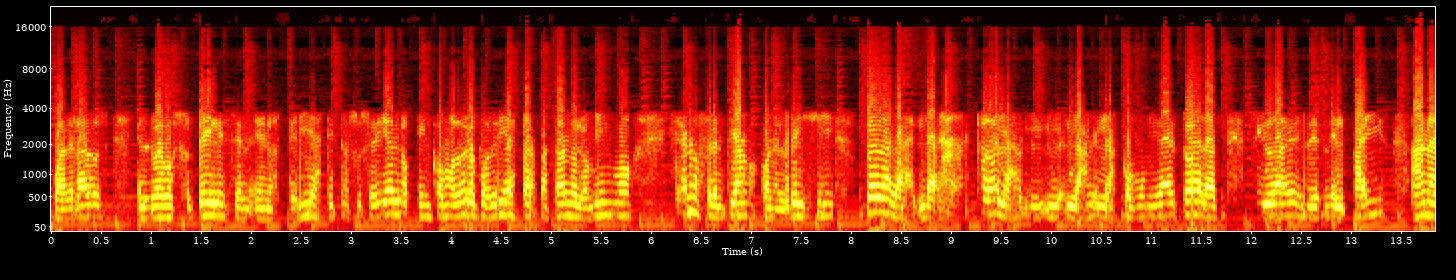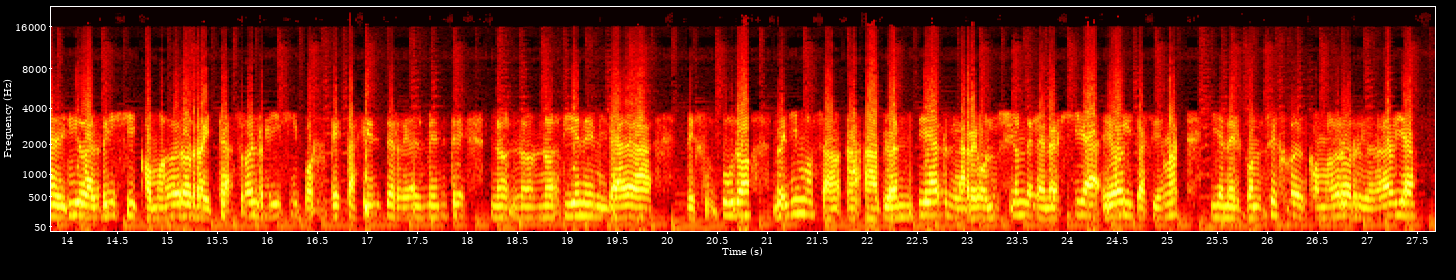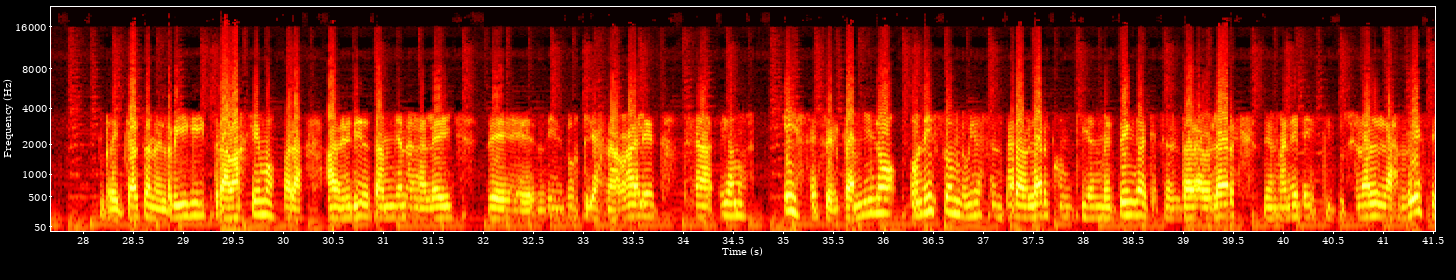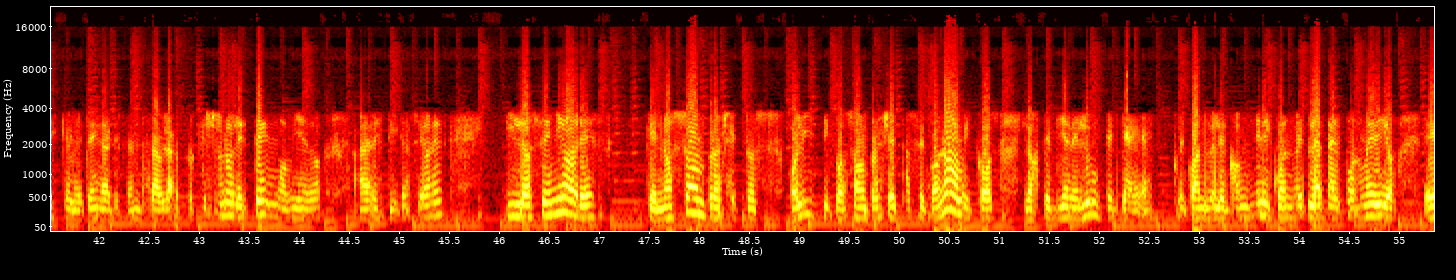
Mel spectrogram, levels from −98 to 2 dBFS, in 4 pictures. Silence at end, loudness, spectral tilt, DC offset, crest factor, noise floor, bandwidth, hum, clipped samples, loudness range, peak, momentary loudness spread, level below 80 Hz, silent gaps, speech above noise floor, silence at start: 0 s; -17 LUFS; -4.5 dB/octave; under 0.1%; 10 dB; -43 dBFS; 16.5 kHz; none; under 0.1%; 4 LU; -6 dBFS; 11 LU; -48 dBFS; none; 25 dB; 0 s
